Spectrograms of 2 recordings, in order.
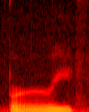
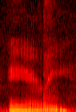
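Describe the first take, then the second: First: The first vowel is an er sound. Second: The first vowel sounds like a long A. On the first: The speaker calls it wrong. "It's not the er sound. And once again, it's not Murray. Excuse me. It's not Bury" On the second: The speaker calls it right. "it sounds like the long A sound"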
